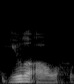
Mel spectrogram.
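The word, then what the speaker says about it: Ulloa: Ula Oo, I think is how you say that.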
